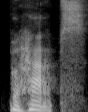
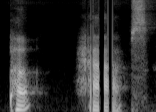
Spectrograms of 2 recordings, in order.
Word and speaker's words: perhaps: this R I repeat that R is silent we do not pronounce this R so how do we how do we how do we pronounce this word it is perhaps repeat after me perhaps once again ladies and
